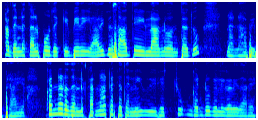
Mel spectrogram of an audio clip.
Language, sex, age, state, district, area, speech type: Kannada, female, 30-45, Karnataka, Koppal, urban, spontaneous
